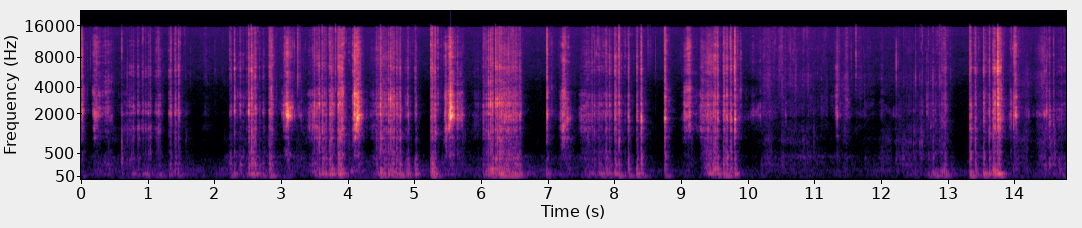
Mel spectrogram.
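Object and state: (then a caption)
Very dry bar soap. A small, solid, dry white bar of soap is held in the hand and shaved with a metal utility-knife blade, letting flakes break off. Short, crisp scraping strokes come in uneven bursts, each with a bright, dry crackle and a soft low thump, separated by brief pauses.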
